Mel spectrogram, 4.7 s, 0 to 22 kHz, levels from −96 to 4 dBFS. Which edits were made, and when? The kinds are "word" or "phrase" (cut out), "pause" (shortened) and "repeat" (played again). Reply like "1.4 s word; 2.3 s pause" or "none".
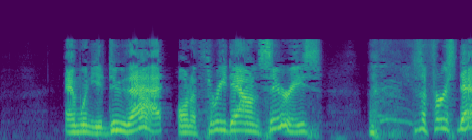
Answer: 1.7 s pause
